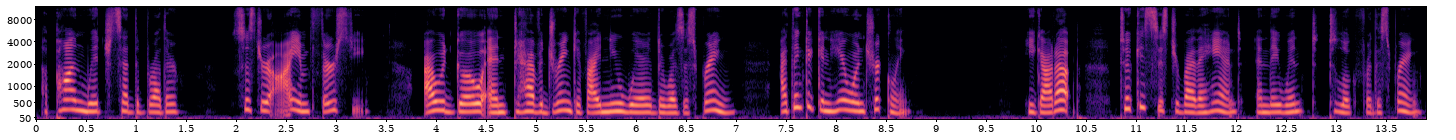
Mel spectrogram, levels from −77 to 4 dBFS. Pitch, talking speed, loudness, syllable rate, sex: 240 Hz, 205 wpm, -19 LUFS, 5.4 syllables/s, female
